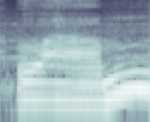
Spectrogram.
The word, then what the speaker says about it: Lam: Lamb is the one syllable Sanskrit mantra.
